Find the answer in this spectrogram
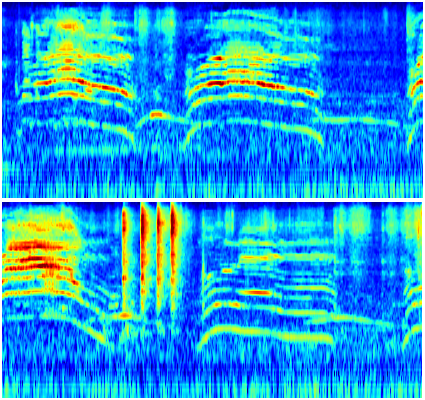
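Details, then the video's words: Angry cats in a fight, tagged as an Indian cat fight, making long drawn-out yowls that swell and fall over one to two seconds each, strongly harmonic, with a burst of sharp clicks and knocks near the end. "CAT FIGHT ANGRY CATS - Making weird noise"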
